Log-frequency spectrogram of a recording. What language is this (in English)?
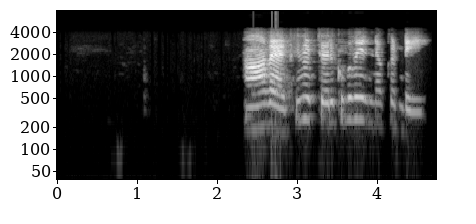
Malayalam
